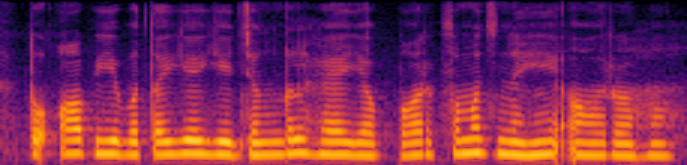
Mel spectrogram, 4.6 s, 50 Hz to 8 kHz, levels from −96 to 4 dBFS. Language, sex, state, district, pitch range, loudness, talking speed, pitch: Hindi, female, Bihar, Araria, 175-190 Hz, -15 LUFS, 170 wpm, 180 Hz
